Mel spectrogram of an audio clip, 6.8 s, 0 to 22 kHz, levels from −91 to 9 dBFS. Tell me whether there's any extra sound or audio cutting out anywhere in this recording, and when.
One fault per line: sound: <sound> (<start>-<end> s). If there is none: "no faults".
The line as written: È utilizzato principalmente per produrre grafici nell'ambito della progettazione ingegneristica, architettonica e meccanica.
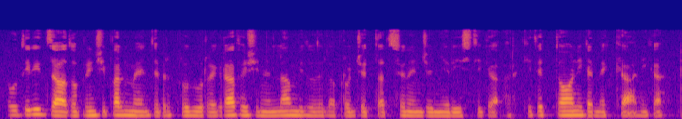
no faults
